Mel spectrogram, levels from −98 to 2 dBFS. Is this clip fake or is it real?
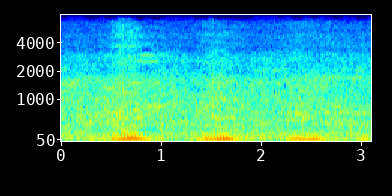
fake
